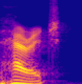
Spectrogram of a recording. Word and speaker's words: Harwich: Is that how you pronounce it? – Weekend in Harwich. Yeah. I've been to Harwich.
